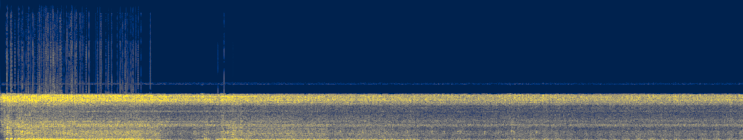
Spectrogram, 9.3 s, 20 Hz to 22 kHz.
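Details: 1998 GMC Sonoma 4.3-litre V6, revived after sitting for years in swamp grass, transmission not hooked up: rough, uneven note settles into a steady run after starting; the engine runs good.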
